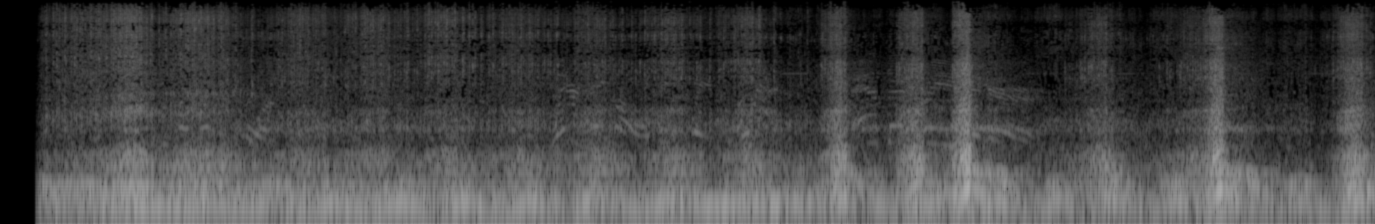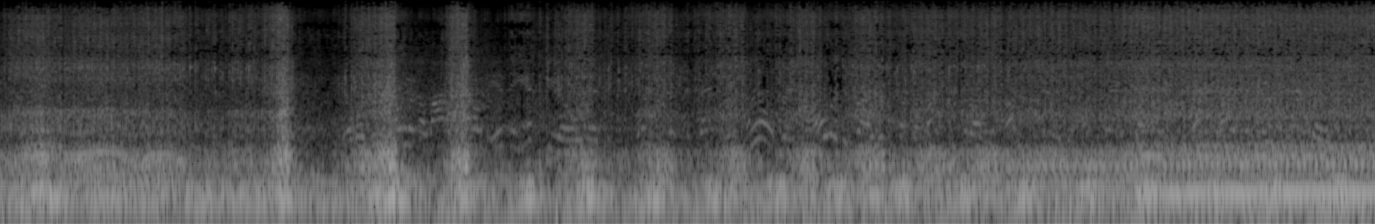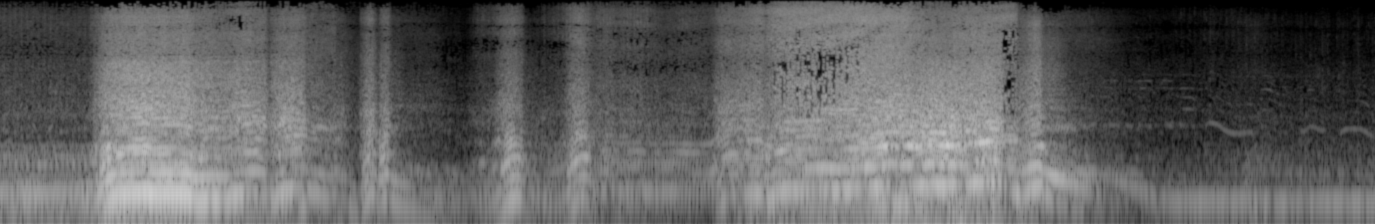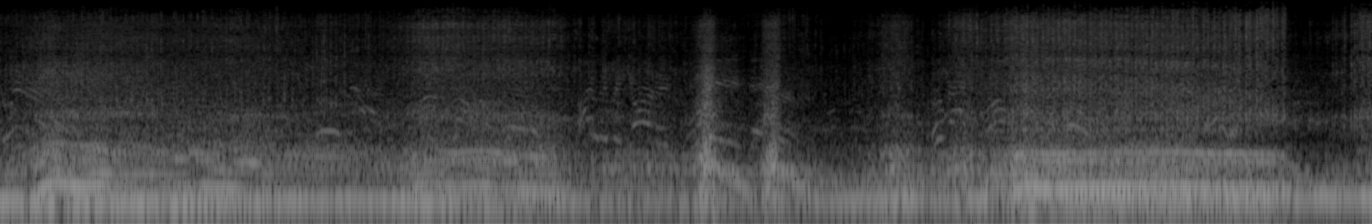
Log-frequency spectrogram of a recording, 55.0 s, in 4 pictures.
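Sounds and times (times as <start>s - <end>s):
monster trucks idling and revving: 0.4s - 54.9s
crowds at monster truck race: 0.6s - 12.8s, 15.1s - 29.0s, 37.8s - 54.9s.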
